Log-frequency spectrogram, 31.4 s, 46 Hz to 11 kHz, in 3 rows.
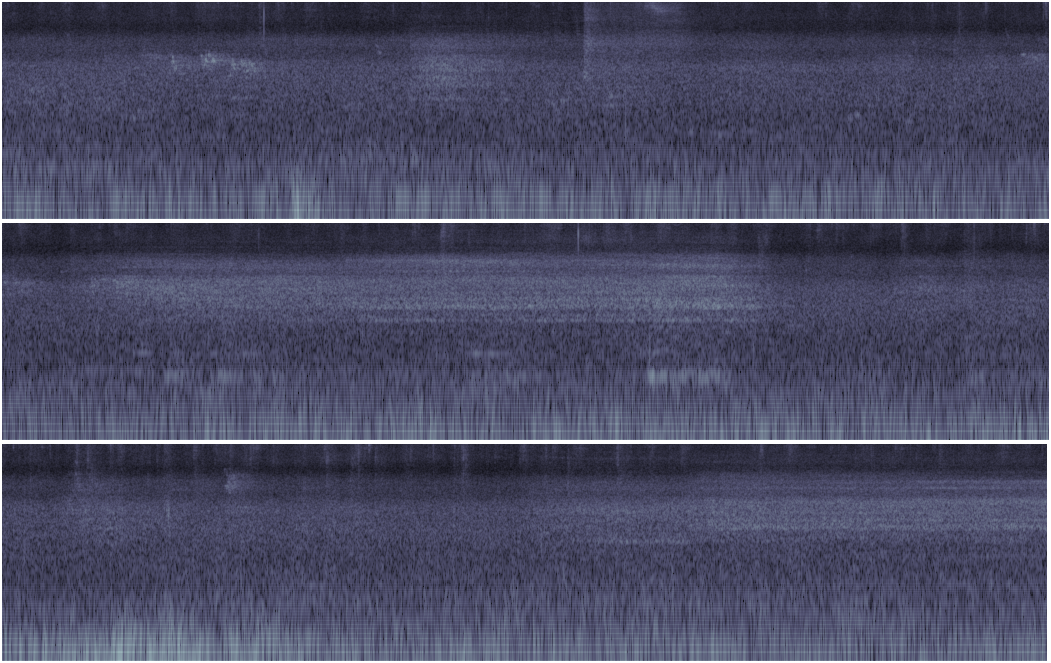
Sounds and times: walking in the Street 0.0 - 31.3

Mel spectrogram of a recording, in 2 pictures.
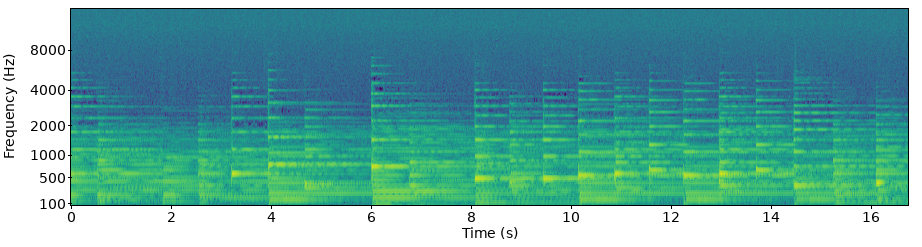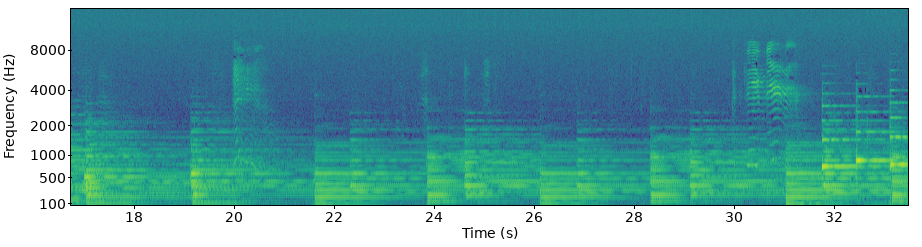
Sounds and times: playing the piano 0.0 - 33.4

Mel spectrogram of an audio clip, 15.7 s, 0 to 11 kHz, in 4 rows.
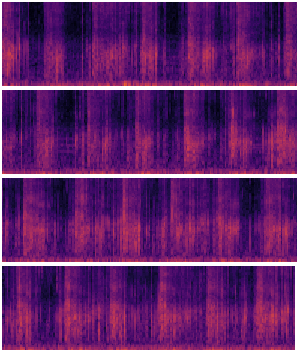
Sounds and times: Walking in the black ice 0.0 - 15.7

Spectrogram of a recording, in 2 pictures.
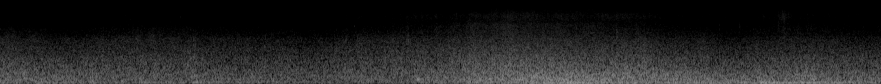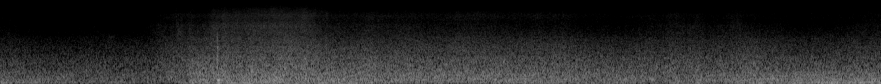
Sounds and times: wind 0.0 - 17.6
waves 10.4 - 17.6

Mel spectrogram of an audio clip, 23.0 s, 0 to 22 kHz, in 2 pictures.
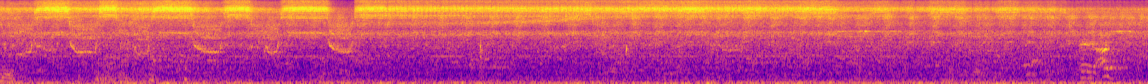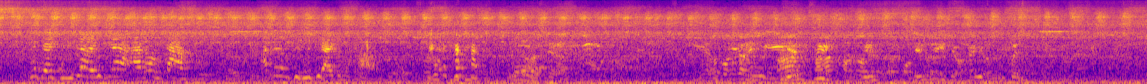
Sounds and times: group of people are barbecue 0.0 - 22.9

